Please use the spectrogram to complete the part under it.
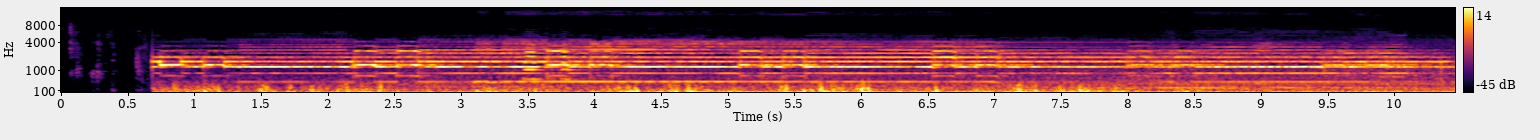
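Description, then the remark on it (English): Busy city traffic in Rome, Italy, heard while riding an e-scooter through it: loud, with car horns tooting in overlapping stabs and a wailing siren running through it, engines rumbling underneath the whole time. “I've just ridden across Rome on an e-scooter through Italian traffic.”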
